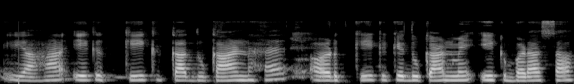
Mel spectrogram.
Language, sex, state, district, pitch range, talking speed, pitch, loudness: Hindi, male, Bihar, East Champaran, 190-200 Hz, 155 wpm, 195 Hz, -19 LUFS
